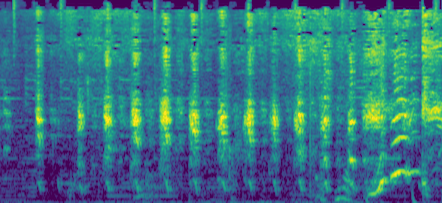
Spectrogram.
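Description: A person laughing in short, breathy, rhythmic pulses, about three or four a second, with a rising voiced sound near the end.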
